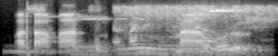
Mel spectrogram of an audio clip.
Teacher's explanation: nun tasdid ini juga dibaca gunnah mendengung, ya, ditahan kurang lebih 2 harokat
